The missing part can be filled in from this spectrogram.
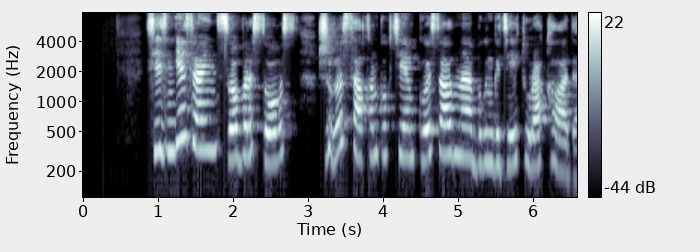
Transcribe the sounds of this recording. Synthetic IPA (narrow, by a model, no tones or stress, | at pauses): se̞zɪŋɡ̪ʲe̞nsɑjənsobəɾso̞ʁəs | ʒ̥əʁəsːɑlˠqəŋkʲʰɵkt̪e̞mkʲʰɵzɑlˠd̪ənɑbʏɡʲɪŋɡʲɪd̪e̞jt̪ʰuɾɑqʰːɑlˠɑd̪ə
